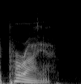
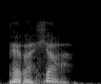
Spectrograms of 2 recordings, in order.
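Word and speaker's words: Perahia: 5 in E, the Harmonious Blacksmith, played by the great Murray Pariah. I once knew a Sephardic couple. They said the name should really be pronounced Perahiah.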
